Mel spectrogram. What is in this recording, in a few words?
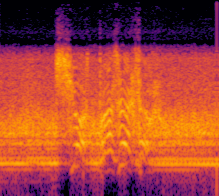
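searchlite, mood med, Russian; War Thunder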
